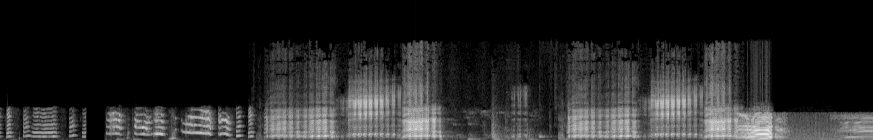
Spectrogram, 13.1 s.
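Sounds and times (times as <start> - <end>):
goats bleating: 3.9 - 6.8, 7.6 - 11.6.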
